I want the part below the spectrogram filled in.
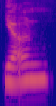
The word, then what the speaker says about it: Yeoh: And then I was also realizing like the connection between Henry Golding, who's in it, and then Michelle, how do you pronounce her last name? Yeon? – Yeah.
